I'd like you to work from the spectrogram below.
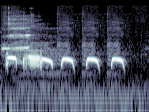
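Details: Decoy spotted dove calling in the 'Chiêu Ba Hậu' manner to provoke wild doves. It opens with a short coo and a long broad slurred note, then three arched coos follow at a steady pace of about two per second.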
